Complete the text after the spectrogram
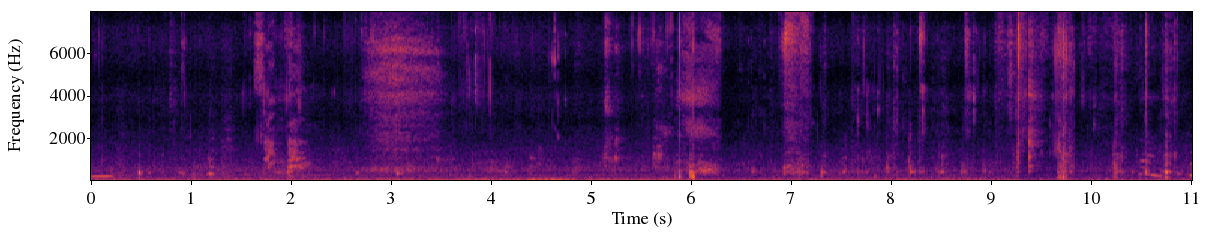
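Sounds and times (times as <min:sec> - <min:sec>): steady low hum: 0:00.0 - 0:11.0
food being chewed: 0:00.3 - 0:11.0
wet mouth smacks: 0:03.4 - 0:09.9.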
